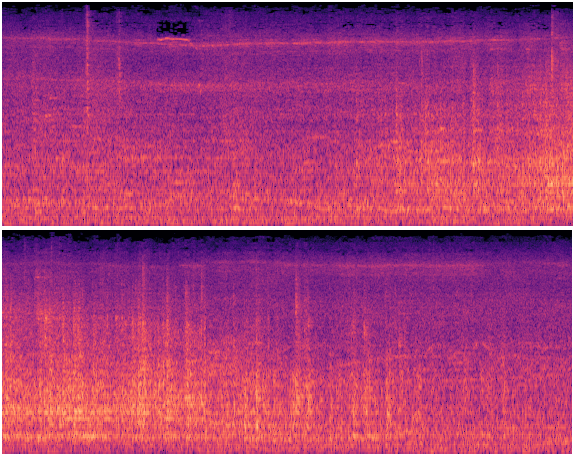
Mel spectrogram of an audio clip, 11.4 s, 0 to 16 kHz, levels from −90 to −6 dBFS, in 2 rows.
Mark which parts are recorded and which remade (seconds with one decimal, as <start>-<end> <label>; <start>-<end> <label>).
0.0-6.7 recorded; 6.7-11.4 remade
